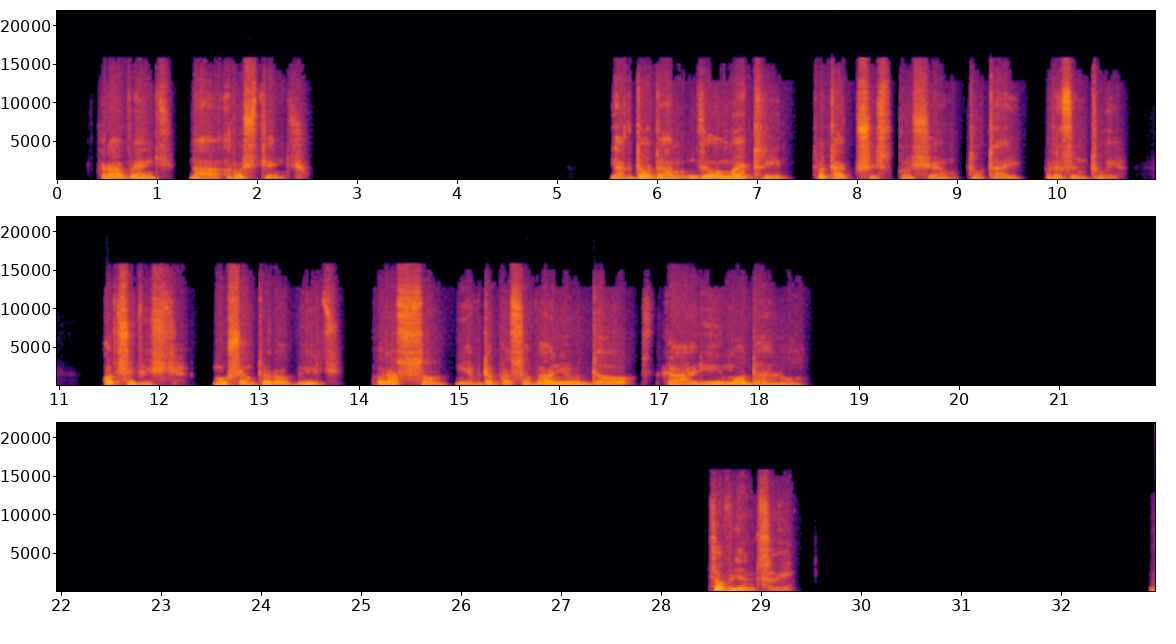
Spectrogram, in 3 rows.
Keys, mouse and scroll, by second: 3.5 click, 3.9 click, 4.1 click, 4.4 click, 4.6 click, 19.0-24.4 drag, 21.2 BackSpace.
